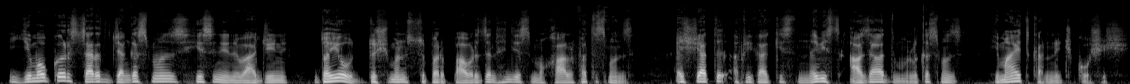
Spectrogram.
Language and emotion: Kashmiri, neutral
